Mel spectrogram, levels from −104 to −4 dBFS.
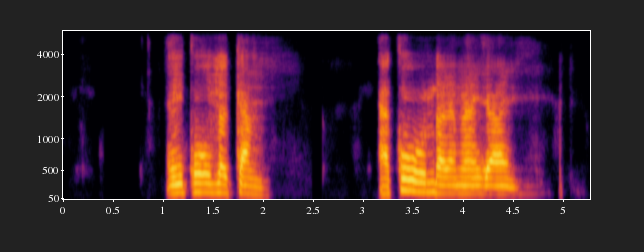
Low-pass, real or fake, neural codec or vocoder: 5.4 kHz; fake; codec, 24 kHz, 1 kbps, SNAC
